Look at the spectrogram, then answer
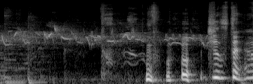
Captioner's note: laughs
